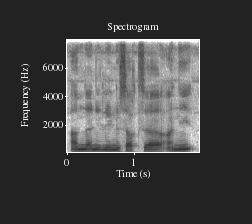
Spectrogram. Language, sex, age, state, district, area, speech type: Nepali, male, 30-45, West Bengal, Kalimpong, rural, spontaneous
